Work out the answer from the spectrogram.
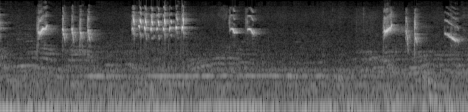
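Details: Konin song for tutoring songbirds, clear-voiced: separate high, sharp chips and whistled slurs spaced by pauses, with one brief fast burst of repeated bright notes, over a faint low hum.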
